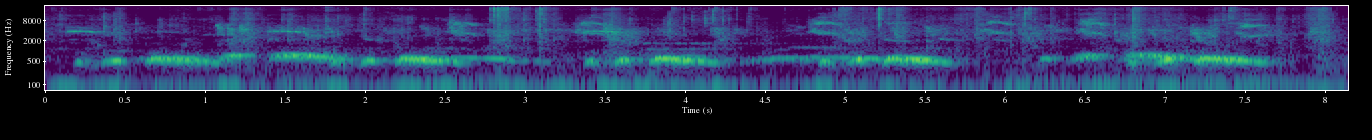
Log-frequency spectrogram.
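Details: Deep-voiced crossbred dove with 2-3 'kuk' notes in kharam style, giving soft, rolling coo phrases in bursts separated by short pauses. Faint high chirps from other birds and a low hum sit behind it.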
